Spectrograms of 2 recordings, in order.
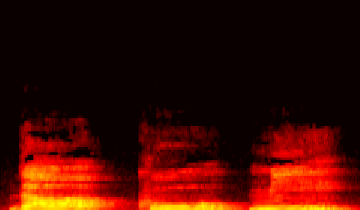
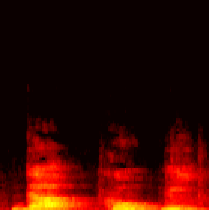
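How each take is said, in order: First: DA, KU, MI with drawn-out vowels; long syllables. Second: DA, KO, MI with brief vowels; short syllables. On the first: Teacher recapping long syllables, held vowels in "Da, ku, mi". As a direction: hold each vowel long in "Da, ku, mi". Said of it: "C'est des syllabes longues". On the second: Teacher recapping short syllables, brief vowels in "Da, ko, mi". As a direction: cut each vowel short in "Da, ko, mi". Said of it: "C'est ça les syllabes courtes". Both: Shown as a demonstration.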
